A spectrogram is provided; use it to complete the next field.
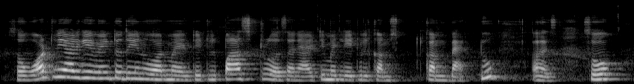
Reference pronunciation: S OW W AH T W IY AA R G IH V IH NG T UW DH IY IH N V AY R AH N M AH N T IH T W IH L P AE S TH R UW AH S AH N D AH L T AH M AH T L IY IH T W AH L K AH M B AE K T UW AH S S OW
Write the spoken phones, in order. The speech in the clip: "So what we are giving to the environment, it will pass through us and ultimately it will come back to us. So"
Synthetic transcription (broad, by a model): S OW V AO T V IY AA R G IH V IH NG T UW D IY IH N AY AH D M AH N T IH T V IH L P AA S T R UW AH S AH N D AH L T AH M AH T L IY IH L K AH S K AH M B AE K T UW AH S S OW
